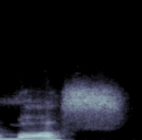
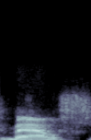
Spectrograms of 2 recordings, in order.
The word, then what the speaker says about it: Maus: It's pronounced Mouse, right? Or Moss. I've been calling Mouse, yeah. – I always assume Mouse. – M-A-U-S, yeah.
